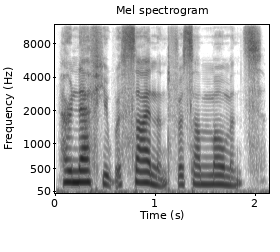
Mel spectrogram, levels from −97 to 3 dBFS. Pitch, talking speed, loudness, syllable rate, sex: 195 Hz, 195 wpm, -19 LUFS, 5.1 syllables/s, female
